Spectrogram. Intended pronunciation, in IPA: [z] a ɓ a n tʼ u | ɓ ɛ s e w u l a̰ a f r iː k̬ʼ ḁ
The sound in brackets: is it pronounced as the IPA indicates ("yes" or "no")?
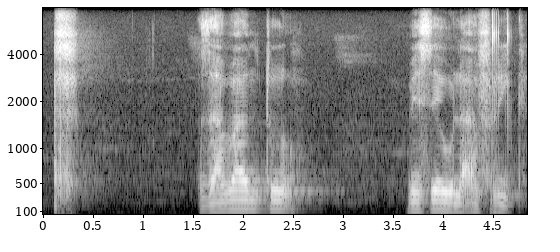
yes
